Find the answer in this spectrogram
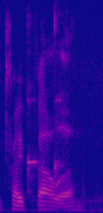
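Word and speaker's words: triphala: I say trifala. That's how I pronounce it. That's the proper pronunciation. Yeah. Okay. Try as in three and fala as in fruits.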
